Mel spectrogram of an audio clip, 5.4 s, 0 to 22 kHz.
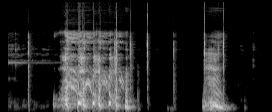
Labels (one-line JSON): {"expert_labels": [{"quality": "good", "cough_type": "wet", "dyspnea": false, "wheezing": false, "stridor": false, "choking": false, "congestion": false, "nothing": true, "diagnosis": "upper respiratory tract infection", "severity": "mild"}], "age": 35, "gender": "male", "respiratory_condition": false, "fever_muscle_pain": true, "status": "symptomatic"}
